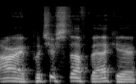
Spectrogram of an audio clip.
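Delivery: put-on exasperated sigh. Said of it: "he's kind of annoyed that he has to do it".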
